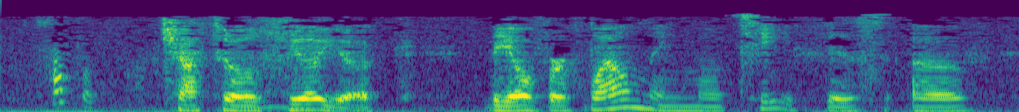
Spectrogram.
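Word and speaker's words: Çatalhöyük: well yeah yes actually it's still c-a-t-a-l but it's called subtle chateau the overwhelming motif is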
